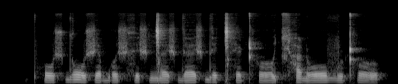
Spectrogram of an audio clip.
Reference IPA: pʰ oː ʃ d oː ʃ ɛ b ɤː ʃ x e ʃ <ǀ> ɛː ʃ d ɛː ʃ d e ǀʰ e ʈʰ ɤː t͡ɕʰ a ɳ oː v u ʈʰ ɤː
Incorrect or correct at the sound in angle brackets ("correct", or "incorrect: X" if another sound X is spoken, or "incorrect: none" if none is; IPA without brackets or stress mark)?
incorrect: ŋ͡ǀ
